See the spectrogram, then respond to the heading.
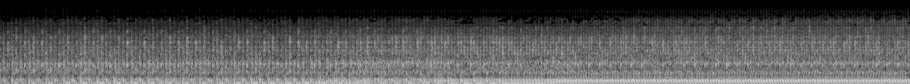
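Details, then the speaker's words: Abandoned 1980s VW Rabbit pickup diesel, first start after years, gravity-fed fuel with no fuel pressure, little coolant: rough idle with a hard regular knock about three per second; owner suspects rod knock or piston slap. "i definitely hear like a rod knock or a piston slap or something she runs cherry"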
